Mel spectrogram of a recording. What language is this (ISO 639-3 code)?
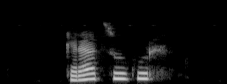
kln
